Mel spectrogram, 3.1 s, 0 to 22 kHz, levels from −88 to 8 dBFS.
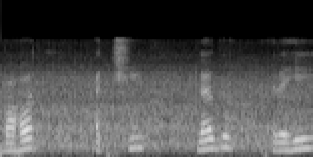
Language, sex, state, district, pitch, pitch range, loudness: Hindi, female, Chandigarh, Chandigarh, 245 Hz, 225-270 Hz, -17 LUFS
